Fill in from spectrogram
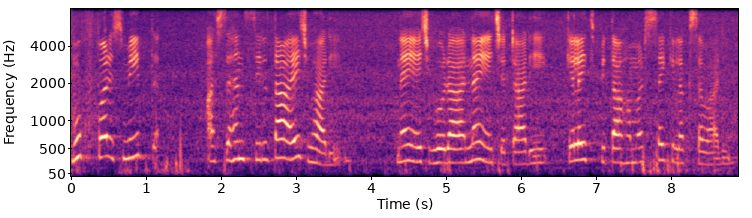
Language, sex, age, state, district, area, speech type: Maithili, female, 18-30, Bihar, Saharsa, rural, spontaneous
